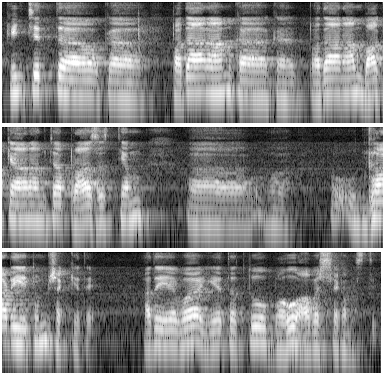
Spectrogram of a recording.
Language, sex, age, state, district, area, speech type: Sanskrit, male, 60+, Andhra Pradesh, Visakhapatnam, urban, spontaneous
